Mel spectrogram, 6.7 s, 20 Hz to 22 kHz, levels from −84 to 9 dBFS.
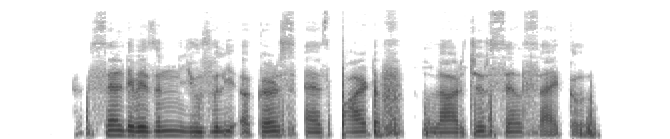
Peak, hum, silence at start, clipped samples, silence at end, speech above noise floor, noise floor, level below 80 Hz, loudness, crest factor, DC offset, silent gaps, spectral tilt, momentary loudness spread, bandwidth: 0 dBFS; none; 0.75 s; under 0.1%; 0.7 s; 69 dB; -89 dBFS; -58 dBFS; -20 LUFS; 20 dB; under 0.1%; none; -7 dB/octave; 10 LU; 16 kHz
